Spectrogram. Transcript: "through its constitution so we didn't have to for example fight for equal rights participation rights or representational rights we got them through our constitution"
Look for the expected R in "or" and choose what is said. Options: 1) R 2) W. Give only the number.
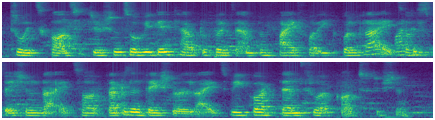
1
